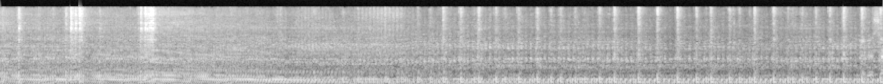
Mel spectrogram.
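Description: A Yamaha RX King two-stroke motorcycle engine revs loud and close, with a steady rough, rattly drone that climbs as the throttle opens and continues without pause.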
